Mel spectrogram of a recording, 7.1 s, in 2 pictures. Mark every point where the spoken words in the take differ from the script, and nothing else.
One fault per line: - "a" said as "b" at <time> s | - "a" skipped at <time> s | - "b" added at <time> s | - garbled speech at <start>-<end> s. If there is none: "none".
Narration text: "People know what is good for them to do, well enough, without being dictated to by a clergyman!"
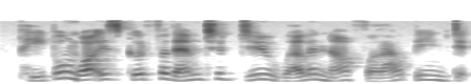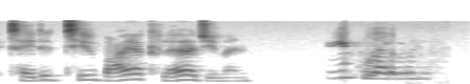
- "know" skipped at 0.6 s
